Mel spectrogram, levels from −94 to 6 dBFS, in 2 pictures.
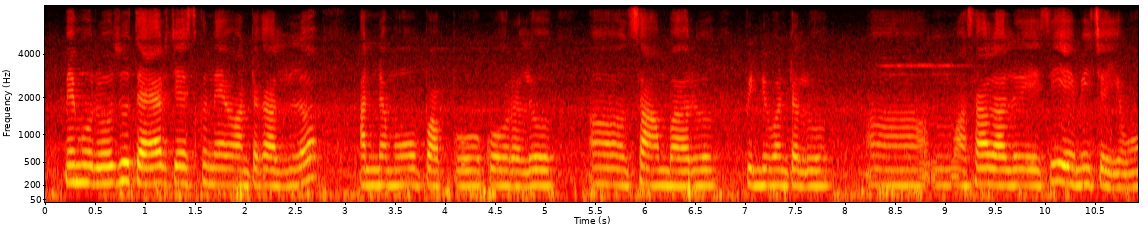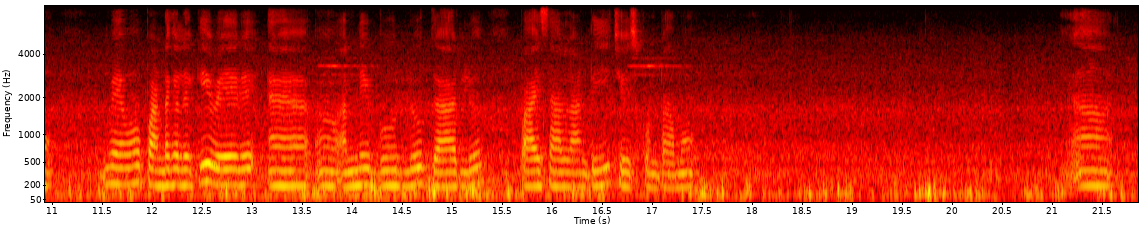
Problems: constant background noise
